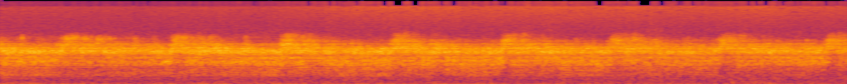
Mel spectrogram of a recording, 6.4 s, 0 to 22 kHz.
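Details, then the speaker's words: Spectral Doppler of a patent arteriovenous fistula with PRF increased: loud, continuous rushing flow that never drops to silence, pulsing at about 73 a minute, with systolic and diastolic flow, turbulence and no resistance as artery shunts to vein. "So because there is direct communication between the vein and artery, what is happening here is there is systolic and diastolic flow, and there is lot of turbulence."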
